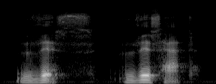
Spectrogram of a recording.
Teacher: the s is a true s. No voice.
